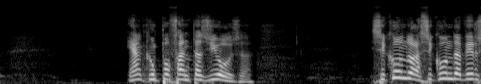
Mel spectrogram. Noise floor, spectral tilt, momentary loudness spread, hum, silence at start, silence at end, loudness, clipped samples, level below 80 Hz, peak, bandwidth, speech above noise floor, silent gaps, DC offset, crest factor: -64 dBFS; -4.5 dB/octave; 12 LU; none; 1.3 s; 0 s; -18 LUFS; under 0.1%; -42 dBFS; 0 dBFS; 16 kHz; 46 dB; none; under 0.1%; 20 dB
